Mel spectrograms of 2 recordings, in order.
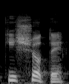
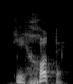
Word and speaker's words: Quixote: hubiera preferido leer el título de su quichote a la antigua, aun cuando él ya pronunciara de forma cotidiana Quijote. Y esto, Cervantes podría haberlo leído Quichote como una especie de guiño a la pronunciación que habría tenido el protagonista de su novela.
